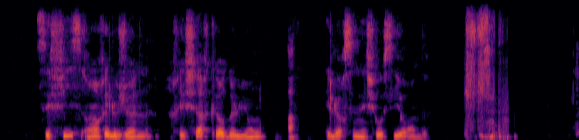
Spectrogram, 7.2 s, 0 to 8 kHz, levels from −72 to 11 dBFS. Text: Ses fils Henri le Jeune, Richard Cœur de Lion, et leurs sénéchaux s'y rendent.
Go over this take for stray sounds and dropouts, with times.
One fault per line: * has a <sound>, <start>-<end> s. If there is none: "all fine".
* has a laugh, 3.6-3.7 s
* has a sneeze, 5.8-6.5 s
